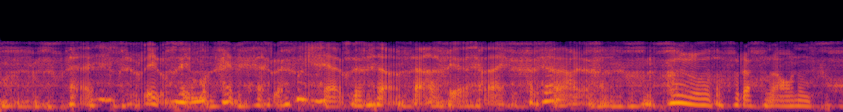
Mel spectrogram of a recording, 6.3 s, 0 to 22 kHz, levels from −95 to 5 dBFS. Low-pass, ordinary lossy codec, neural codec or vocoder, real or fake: 5.4 kHz; none; autoencoder, 44.1 kHz, a latent of 192 numbers a frame, MeloTTS; fake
